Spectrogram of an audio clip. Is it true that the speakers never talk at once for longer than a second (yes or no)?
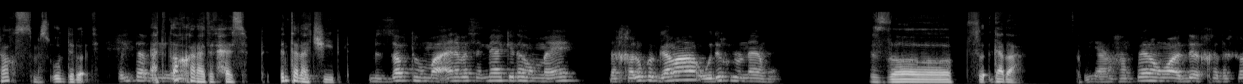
yes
